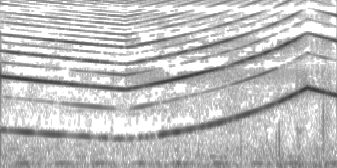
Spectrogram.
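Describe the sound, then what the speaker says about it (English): A Snap Circuits electronics kit plays a police car siren, a loud synthetic wail that dips slowly in pitch, then climbs back up in a continuous electronic sweep with no voices over it. "Now you hear a police car siren"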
